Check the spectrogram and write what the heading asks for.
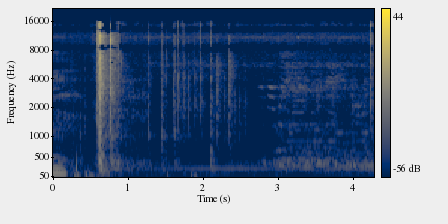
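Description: A Revox A77 reel-to-reel tape recorder's transport is switched on with a sharp button click. The reels then run with a steady hum, and from about three seconds in a rougher noise builds that sounds a bit strange.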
